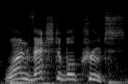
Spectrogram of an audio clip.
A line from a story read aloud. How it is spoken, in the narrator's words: yelled Stacy in the general direction of the kitchen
